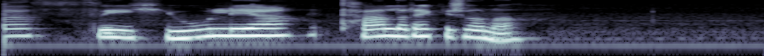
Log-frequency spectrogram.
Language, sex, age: Icelandic, female, 40-49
